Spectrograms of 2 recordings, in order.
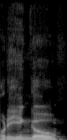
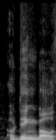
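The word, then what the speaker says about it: Odeyingbo: across from k witty pay you've got deo odingo i'm sorry i butchered his name taekwon lewis oh dingbo thank you they've got plenty of defensive ends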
